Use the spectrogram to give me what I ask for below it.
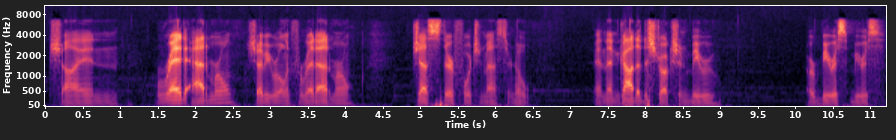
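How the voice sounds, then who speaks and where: A man's voice: deep voice, fairly bright tone, smooth, no room sound, dull audio. A man in his late twenties chatting casually on a gaming livestream, laid-back and a bit tired, rambling as he answers chat. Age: late 20s.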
